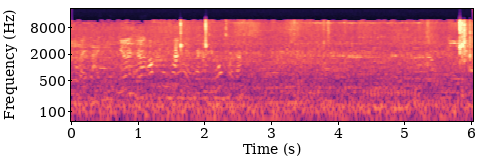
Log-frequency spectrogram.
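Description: Busy street ambience: a steady low rumble of road traffic with voices in the background and a few sharp clicks.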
